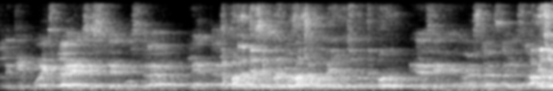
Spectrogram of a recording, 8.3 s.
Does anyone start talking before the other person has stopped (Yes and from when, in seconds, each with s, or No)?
Yes, from 3.3 s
